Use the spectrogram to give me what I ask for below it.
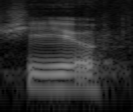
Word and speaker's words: Scio: It's pronounced Scio.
